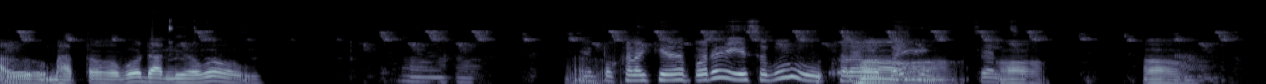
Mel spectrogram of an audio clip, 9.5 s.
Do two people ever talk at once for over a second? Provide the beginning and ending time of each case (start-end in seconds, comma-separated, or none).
6.4-7.8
